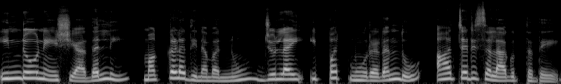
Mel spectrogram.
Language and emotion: Kannada, neutral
